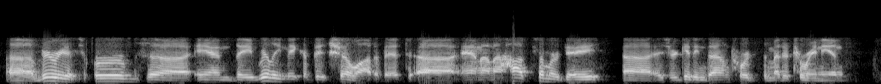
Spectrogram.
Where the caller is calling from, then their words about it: Vienna, Austria; I normally live in San Francisco, but I'm calling in from Vienna.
